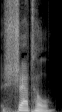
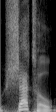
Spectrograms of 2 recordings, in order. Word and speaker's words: chateau: 然后后面这个词 chateau 听着就很法语嘛，有没有？它其实本来指的就是法国旧时代的那些个城堡或者是庄园。 So chateau means a castle or large country house in France. 所以这个词的发音，各位着重可以在我们每天的免费晨读营里面听到我们纠音师的讲解。我这里简单讲一点，就是法语里面很多时候这个 ch 啊发的是 sh，而不是英文当中的 ch，然后后面这个 eau 发的是 o 的音，所以很有气质的把这个词念出来叫 chateau。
